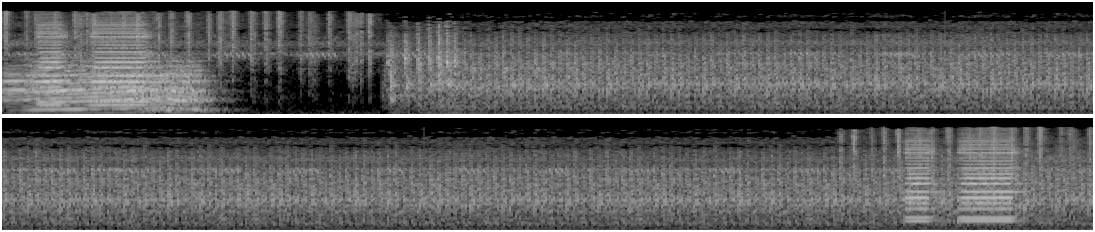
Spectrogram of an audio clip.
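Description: A cow moos once, a long call that ends about a second in; after a short pause an engine starts running steadily, the sound of the mini tractor.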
